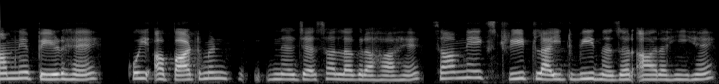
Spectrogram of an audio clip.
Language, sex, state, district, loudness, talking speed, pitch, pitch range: Hindi, female, Uttar Pradesh, Jalaun, -21 LUFS, 150 wpm, 240 Hz, 225-270 Hz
